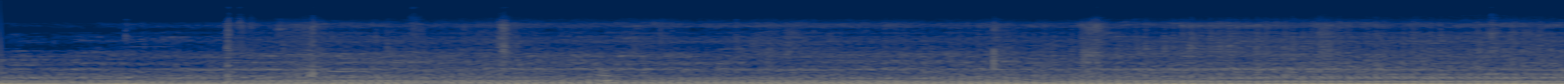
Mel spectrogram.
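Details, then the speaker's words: DX car on LPG with a Wingas regulator: steady low idle drone holding an even beat with no hunting or surging; stable. "Ini stabil, kedengaran dari suaranya stabil ya."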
